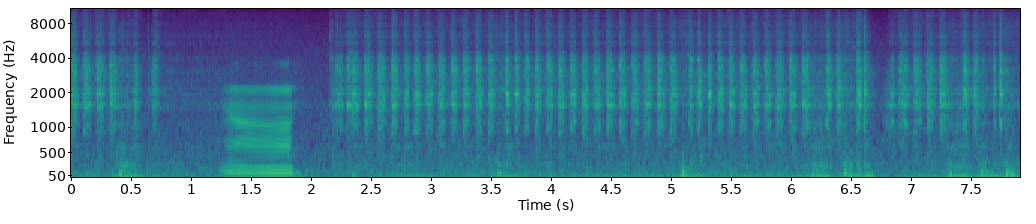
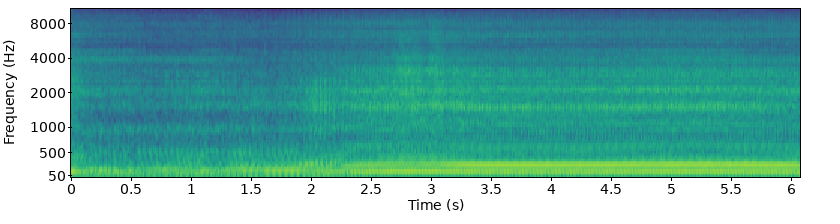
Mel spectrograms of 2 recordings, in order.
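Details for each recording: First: 1981 Yamaha XS1100 running Speeduino, after plug cleaning, owner says it is running rich: thin, lumpy surging idle with uneven pulses at a held throttle, one cylinder barely firing; misfire. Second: 1981 Yamaha XS1100 cafe racer on Speeduino, first test ride in rain: note climbs and holds a clean steady drone under load with no stuttering, running as it should after earlier stumbling.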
